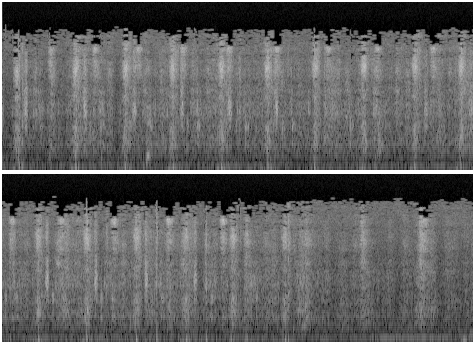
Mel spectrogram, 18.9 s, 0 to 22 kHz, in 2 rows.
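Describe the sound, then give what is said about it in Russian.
Kapalabhati breathing: 11 forceful, rhythmic nasal exhalations in quick succession, the belly pulled toward the spine on each exhale, sharp snorting puffs of breath repeating steadily throughout, with no talking over them. “Капалабхати 11 раз. С выдохом вы прихлапываете живот к позвоночнику.”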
